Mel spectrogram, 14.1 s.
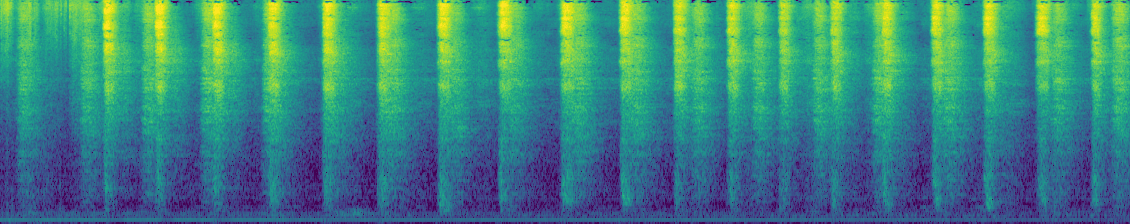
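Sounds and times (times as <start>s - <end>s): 
sharp forceful breath exhales from the lower belly in a breathing exercise: 0.2s - 14.1s.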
